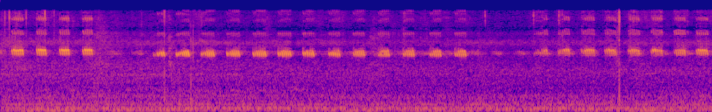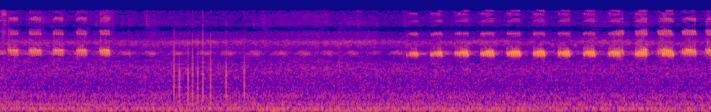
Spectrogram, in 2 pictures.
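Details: Grass insects singing in a house garden near an office in downtown Seoul, recorded on a phone: steady pulsed chirps, about four per second, with a fainter high trill above, continuing over low city rumble.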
